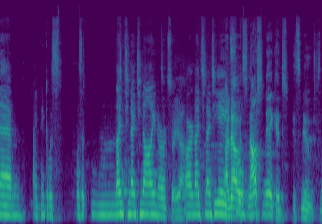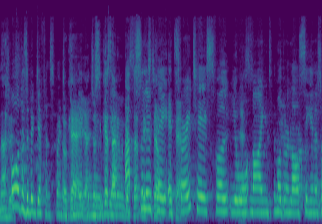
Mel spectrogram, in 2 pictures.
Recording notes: This episode was recorded live at Andersons Bar in Sligo.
